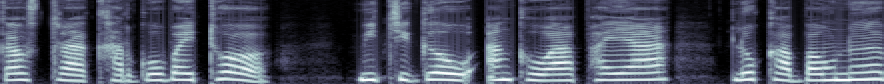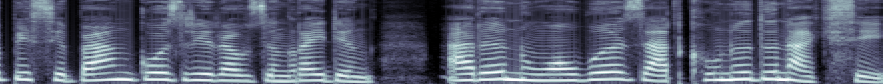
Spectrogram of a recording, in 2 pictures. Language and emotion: Bodo, neutral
